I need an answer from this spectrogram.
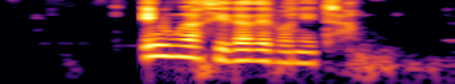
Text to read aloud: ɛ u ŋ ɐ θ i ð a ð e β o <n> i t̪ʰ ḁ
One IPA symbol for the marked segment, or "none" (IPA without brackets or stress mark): n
